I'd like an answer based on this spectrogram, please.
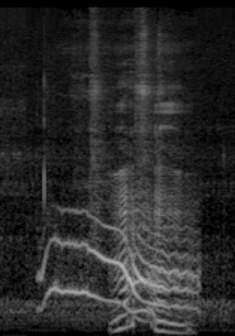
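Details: A white kitten, rescued in winter after it was found near death crouching at the front door of a family home, gives a long, drawn-out, tonal meow lasting about two seconds. The pitch holds steady, then bends and falls toward the end.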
